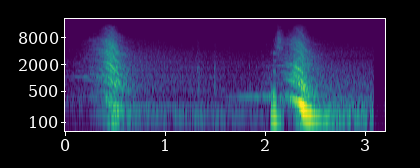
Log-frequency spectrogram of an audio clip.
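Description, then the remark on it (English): Two super fast flyby whoosh sound effects sweep past, one early and one near the end, each rising to a loud peak and dropping away quickly, with a steady low hum between them. “So if you use the um, super fast flyby,”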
